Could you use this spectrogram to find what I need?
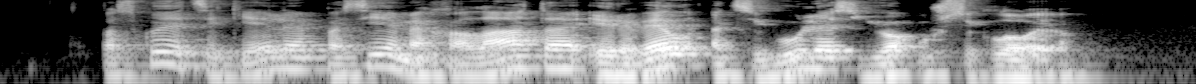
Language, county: Lithuanian, Vilnius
